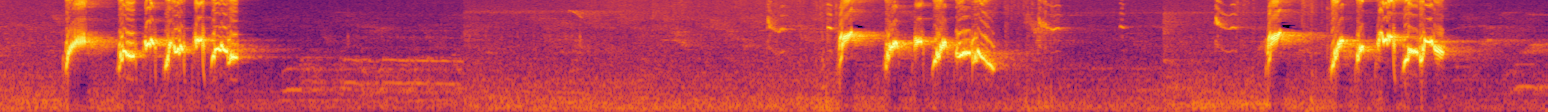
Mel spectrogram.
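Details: Red-whiskered bulbul male, caged, in competitive singing: three lively phrases of rapid, warbled whistled notes roughly every three seconds, each about a second long, over a faint background hiss.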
